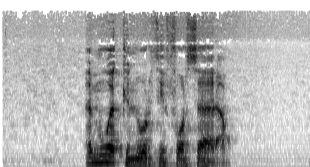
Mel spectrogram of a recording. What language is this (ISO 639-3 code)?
kab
